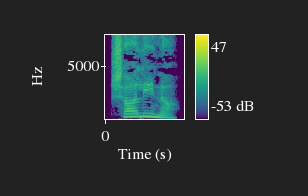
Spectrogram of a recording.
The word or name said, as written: ಶಾಲೀನ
